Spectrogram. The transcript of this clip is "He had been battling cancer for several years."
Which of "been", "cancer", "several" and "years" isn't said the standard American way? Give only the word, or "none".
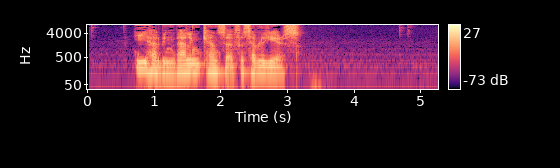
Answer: years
